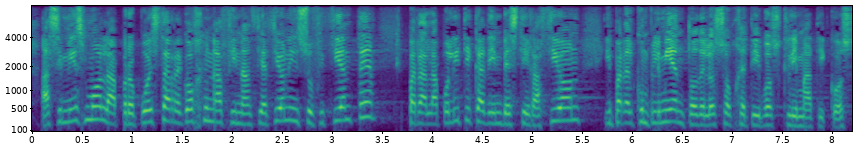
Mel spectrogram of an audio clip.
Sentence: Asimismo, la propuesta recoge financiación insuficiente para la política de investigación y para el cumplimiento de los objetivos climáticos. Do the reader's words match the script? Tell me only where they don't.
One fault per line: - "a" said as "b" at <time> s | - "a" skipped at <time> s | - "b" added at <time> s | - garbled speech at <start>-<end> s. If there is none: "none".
- "una" added at 1.8 s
